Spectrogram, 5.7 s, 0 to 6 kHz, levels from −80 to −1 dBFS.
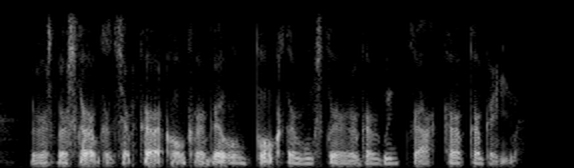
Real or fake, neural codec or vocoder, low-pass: fake; autoencoder, 44.1 kHz, a latent of 192 numbers a frame, MeloTTS; 5.4 kHz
